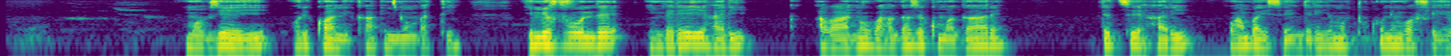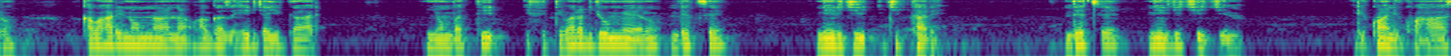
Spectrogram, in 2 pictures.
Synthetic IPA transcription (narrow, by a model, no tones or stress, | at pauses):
umubje̞ːji | uɾikwaːnikʰaʔimɲuːmbatijimivuːnde̞ | imbe̞ɾe̞je̞ɦaɾi | aβaːn̥huβaɦaɡaze̞kumaɡaɾe̞ | nde̞t͡se̞haɾi | waːmbajise̞ːɲɟe̞ɾijumutu̥kʰuniŋɡo̞fe̞ɾo̞ | akaβaɦaɾinoːmŋaːnaʔuhaɡaze̞hiɾɟajiɡaːɾi | iɲuːmbatiː | fitiβaɾaɾɟuːmŋe̞ːɾonde̞t͡se̞ | niɾɟiɟitʰaɾe | nde̞t͡se̞ | niɾɟiciɟina | iɾikwaːndikwaɦaːsi̥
